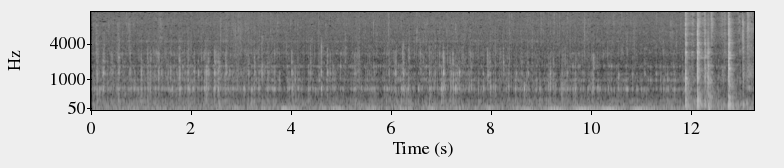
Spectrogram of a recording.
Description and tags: Bubbling water boiling
Bubbling water
Digital recorder
potion, pan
